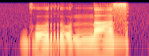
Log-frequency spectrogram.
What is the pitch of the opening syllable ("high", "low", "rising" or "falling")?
high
